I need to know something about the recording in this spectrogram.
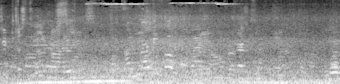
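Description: Street traffic: a vehicle's engine rising in pitch as it accelerates, under the talk of people nearby.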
